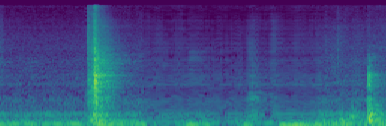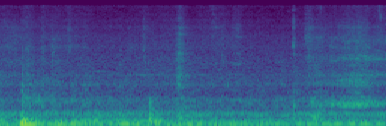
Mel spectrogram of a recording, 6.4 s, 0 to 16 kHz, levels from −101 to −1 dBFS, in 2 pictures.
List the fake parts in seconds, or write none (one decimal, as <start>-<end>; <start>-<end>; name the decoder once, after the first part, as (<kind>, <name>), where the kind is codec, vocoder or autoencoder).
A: 1.2-2.7 (vocoder, BigVGAN v2)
